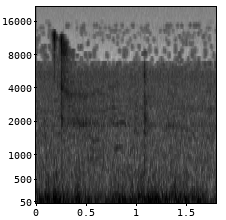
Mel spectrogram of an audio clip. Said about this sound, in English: on a windy afternoon here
